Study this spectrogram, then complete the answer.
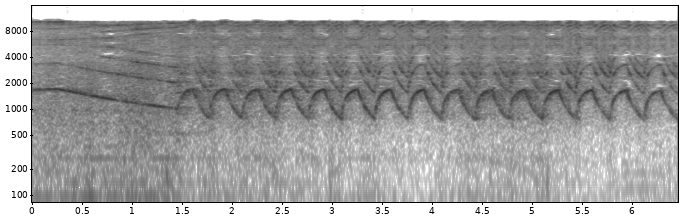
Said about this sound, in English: we need to see if the travels that he has been doing with Monocle through the years prove to be fruitful and he'll be able to guess the right siren.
